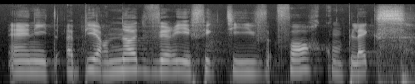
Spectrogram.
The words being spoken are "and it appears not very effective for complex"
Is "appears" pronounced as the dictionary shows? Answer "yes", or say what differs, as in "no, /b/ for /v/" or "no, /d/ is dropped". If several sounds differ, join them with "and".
no, /z/ is dropped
